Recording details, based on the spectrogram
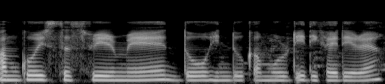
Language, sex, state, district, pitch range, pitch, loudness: Hindi, female, Arunachal Pradesh, Papum Pare, 190-205 Hz, 195 Hz, -20 LUFS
